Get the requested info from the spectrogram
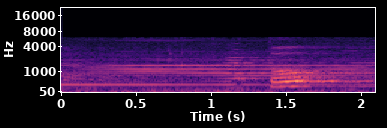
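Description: Hand-pumped harmonium sounding steady held reed notes over one constant lower drone tone that carries on throughout.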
